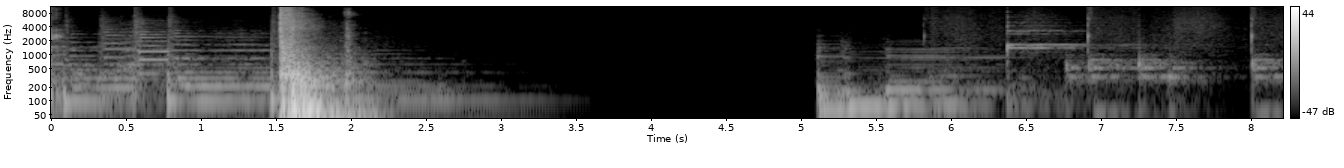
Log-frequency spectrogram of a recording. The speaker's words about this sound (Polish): Po tych słowach wyszedł z mieszkania, głośno zatrzaskując za sobą drzwi.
